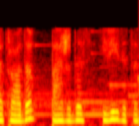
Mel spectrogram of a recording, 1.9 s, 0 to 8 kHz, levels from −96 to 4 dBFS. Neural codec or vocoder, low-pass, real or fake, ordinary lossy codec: none; 7.2 kHz; real; AAC, 16 kbps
